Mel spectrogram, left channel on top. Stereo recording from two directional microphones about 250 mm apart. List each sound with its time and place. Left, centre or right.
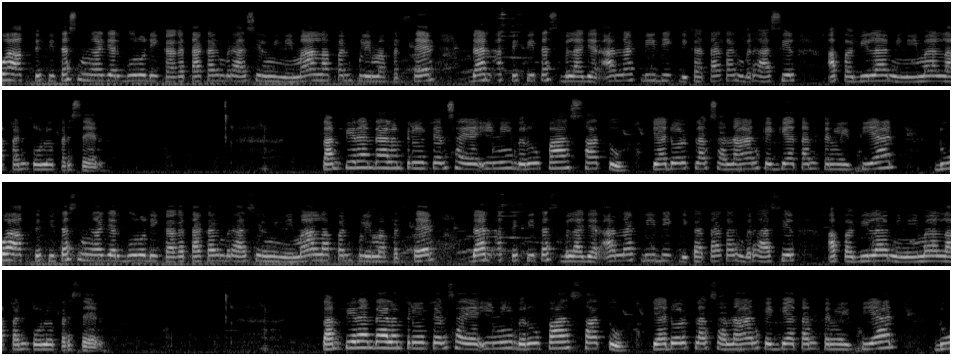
0.0 s a sound: left
0.5 s speech: left
12.6 s speech: left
